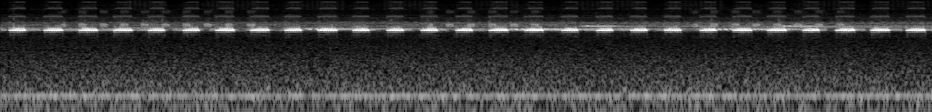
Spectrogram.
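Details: Grass insects singing on a deep autumn night in Changnyeong, South Gyeongsang, Korea: a high, shrill chirping pulsed about three times a second in steady rhythm, with other insects trilling faintly behind and a low steady hum.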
